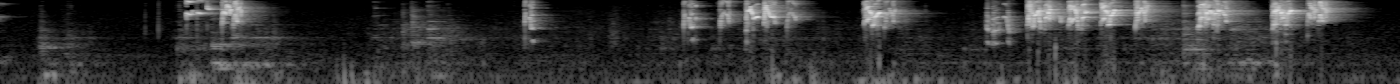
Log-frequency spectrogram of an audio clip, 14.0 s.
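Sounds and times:
lovebird chirps during courtship: 0:01.9 - 0:02.6, 0:06.8 - 0:09.2, 0:09.9 - 0:13.6.

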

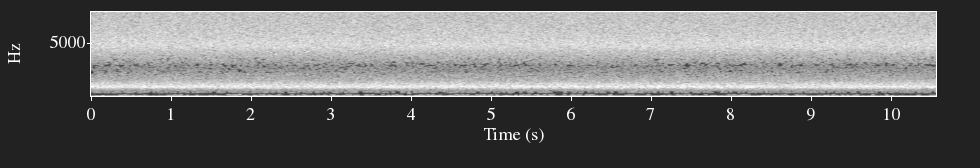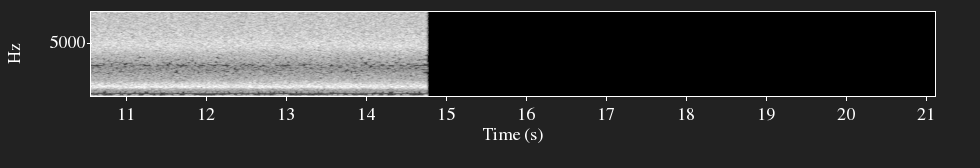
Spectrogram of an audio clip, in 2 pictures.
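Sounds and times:
cricket chirping: 0:00.0 - 0:14.7.

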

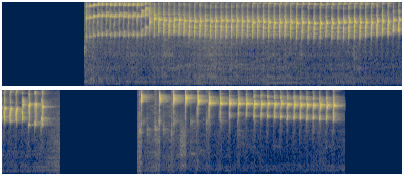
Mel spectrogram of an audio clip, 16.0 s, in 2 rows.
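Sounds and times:
liontin lovebird pouring out shrill buzzy pulses: 0:01.7 - 0:09.1, 0:11.1 - 0:14.9.

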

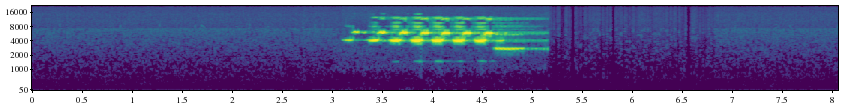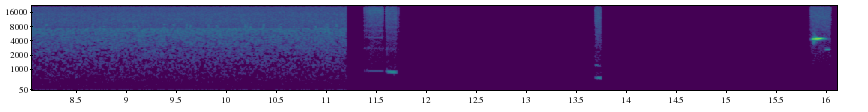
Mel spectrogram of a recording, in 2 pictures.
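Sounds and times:
Ortolan bunting singing: 0:03.2 - 0:05.0.

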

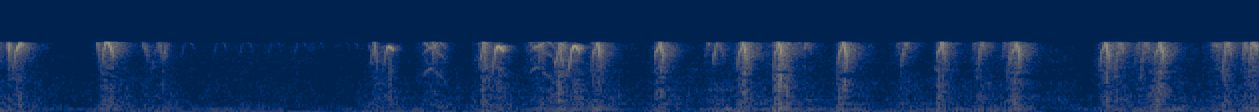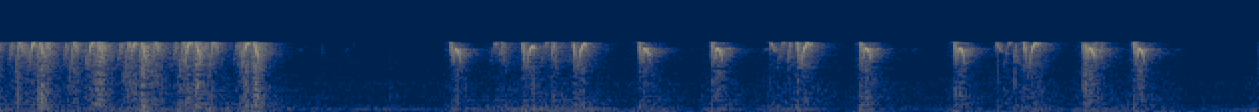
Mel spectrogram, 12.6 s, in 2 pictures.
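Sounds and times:
Bar-winged Prinia giving sharp ticking notes: 0:00.0 - 0:07.8, 0:08.5 - 0:12.5.

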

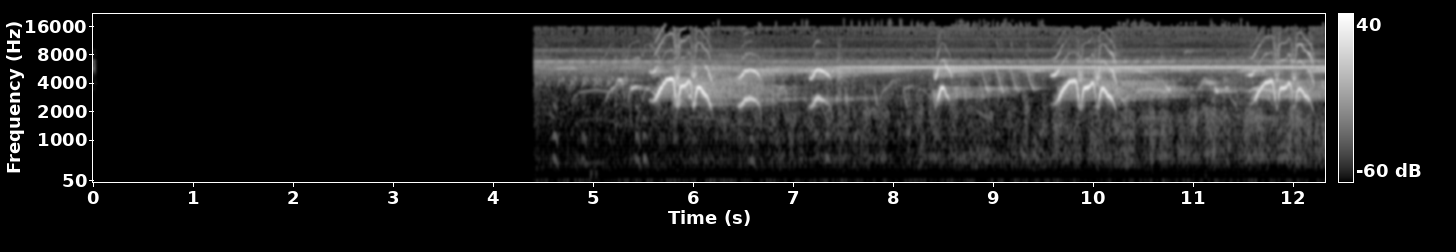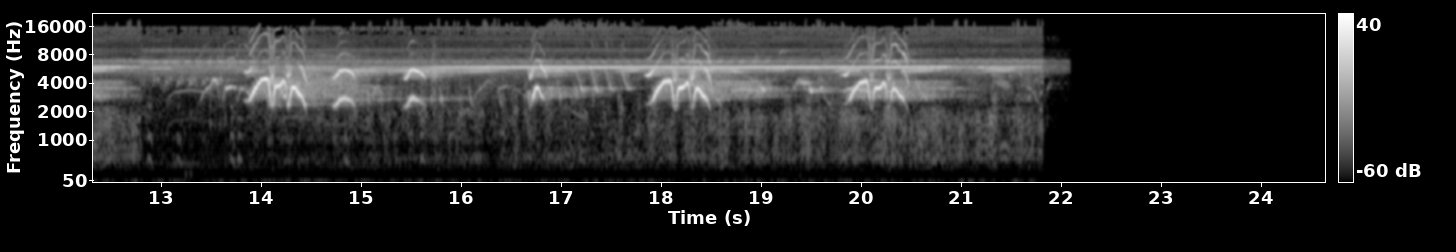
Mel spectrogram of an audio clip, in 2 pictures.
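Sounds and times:
white-faced whistling duck three-note whistled calls: 0:05.6 - 0:07.5, 0:08.4 - 0:12.6, 0:13.7 - 0:16.0, 0:16.6 - 0:20.9.

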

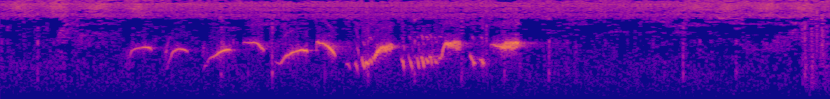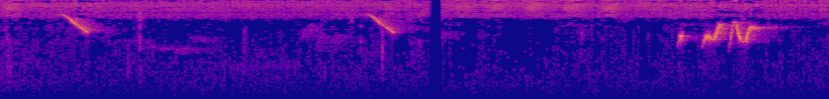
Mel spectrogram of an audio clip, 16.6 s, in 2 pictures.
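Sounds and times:
White-rumped Shama song in forest: 0:00.8 - 0:05.4, 0:08.9 - 0:10.4, 0:11.4 - 0:12.5, 0:15.0 - 0:16.2.

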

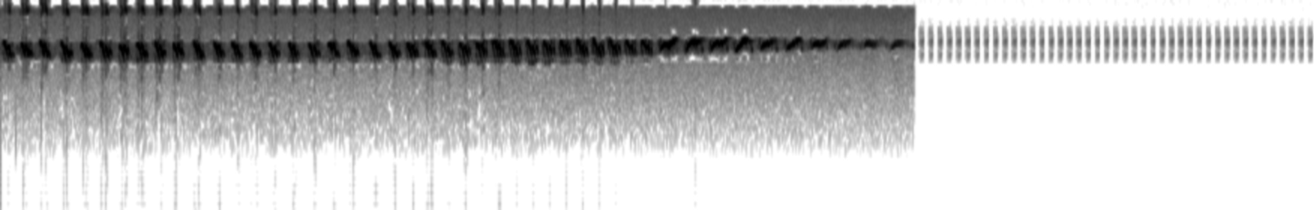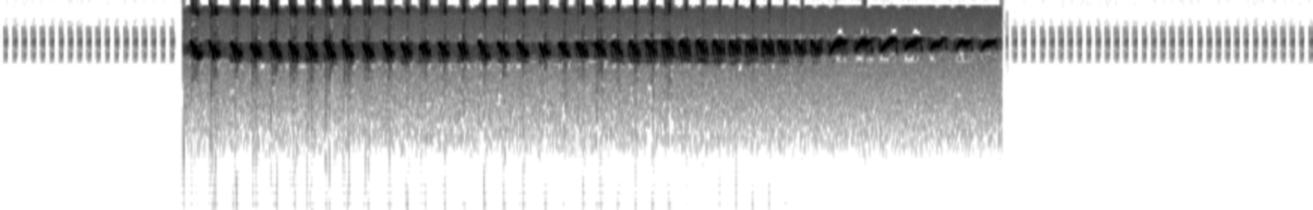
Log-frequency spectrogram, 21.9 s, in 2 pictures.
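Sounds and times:
bird chirping: 0:00.0 - 0:07.6, 0:12.5 - 0:19.3.

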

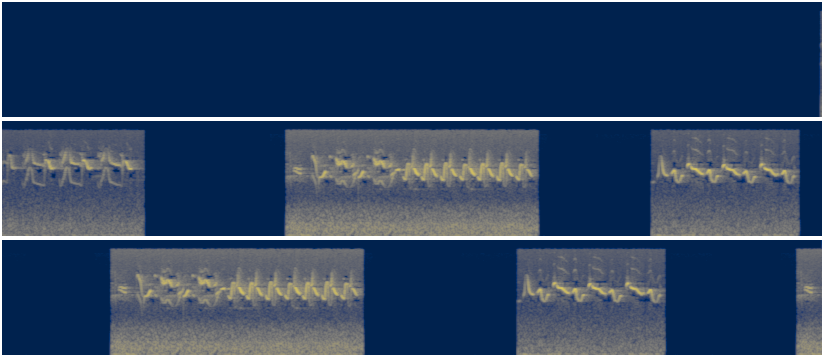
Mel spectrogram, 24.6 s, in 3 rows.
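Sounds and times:
Sulawesi leaf warbler singing: 0:08.2 - 0:09.6, 0:11.1 - 0:13.6, 0:14.7 - 0:16.2, 0:17.5 - 0:20.0, 0:21.6 - 0:23.0, 0:24.4 - 0:24.5.

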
